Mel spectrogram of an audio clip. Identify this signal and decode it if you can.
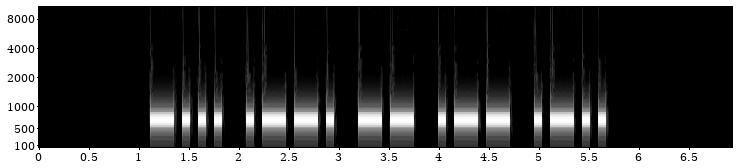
Morse code, heard as a keyed tone, about 15 wpm, 700 Hz. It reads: BPMWL
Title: Code Groups - 5 Letters - 15wpm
